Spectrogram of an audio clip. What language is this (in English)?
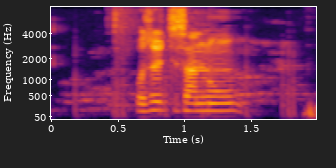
Punjabi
